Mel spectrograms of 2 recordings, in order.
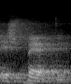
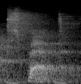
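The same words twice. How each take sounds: First: It is pronounced with Portuguese sounds. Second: It is pronounced with English sounds.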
